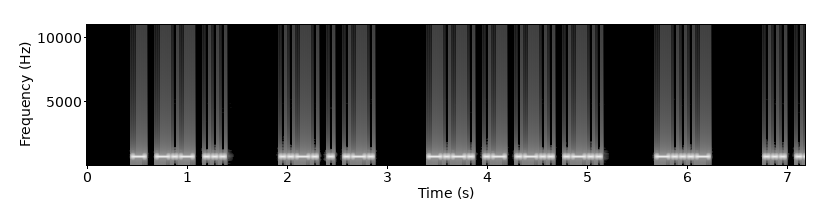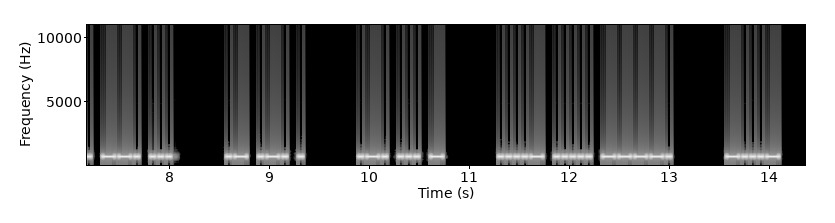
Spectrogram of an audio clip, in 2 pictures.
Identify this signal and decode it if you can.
Morse code, heard as a keyed tone, about 30 wpm, 700 Hz. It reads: TKS FER CALL <BT> SIGS ARE RST 459 <BT>
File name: UK MASTER QSOs TRAINING / 30WPM / UK MASTER QSOs 0046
